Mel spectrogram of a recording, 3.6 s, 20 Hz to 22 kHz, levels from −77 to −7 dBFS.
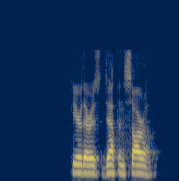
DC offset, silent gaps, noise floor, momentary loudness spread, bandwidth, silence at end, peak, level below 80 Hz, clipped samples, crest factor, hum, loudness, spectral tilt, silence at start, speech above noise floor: under 0.1%; none; -84 dBFS; 7 LU; 8.4 kHz; 0.55 s; -8 dBFS; -66 dBFS; under 0.1%; 18 dB; 60 Hz at -55 dBFS; -22 LUFS; -6 dB/octave; 1.45 s; 62 dB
